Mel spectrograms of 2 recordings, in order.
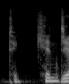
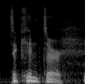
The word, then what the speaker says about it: Tkinter: That's spelled T-K-I-N-T-E-R, Tinker. – Yeah. To Kinter, yeah. – Are you sure that's? – That's how it's spelled. – Yeah. Okay. – And it's a cross-platform Python GUI. – It's TK module. Interface, is what it's short for.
